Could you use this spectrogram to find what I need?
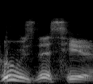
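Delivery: put-on slow, drawn-out old master voice.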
